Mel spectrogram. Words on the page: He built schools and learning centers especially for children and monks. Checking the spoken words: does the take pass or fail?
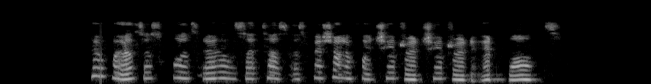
fail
